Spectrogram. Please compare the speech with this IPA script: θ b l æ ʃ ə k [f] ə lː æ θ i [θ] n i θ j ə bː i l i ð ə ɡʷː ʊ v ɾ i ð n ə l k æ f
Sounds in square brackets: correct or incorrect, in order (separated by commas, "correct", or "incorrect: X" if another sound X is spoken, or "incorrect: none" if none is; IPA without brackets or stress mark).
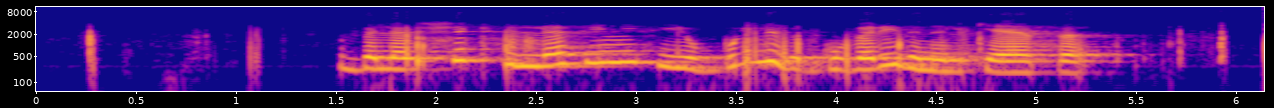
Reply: incorrect: θ, incorrect: none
